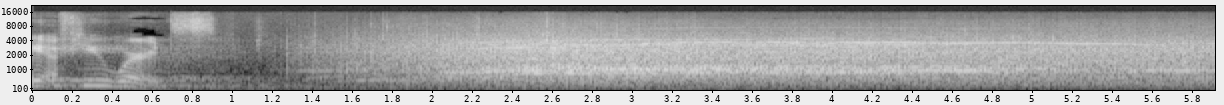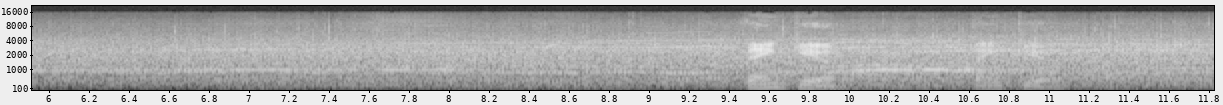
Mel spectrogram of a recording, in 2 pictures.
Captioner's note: applause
